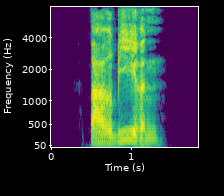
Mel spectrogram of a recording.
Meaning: to cut (trim, barber) the beard, to shave
- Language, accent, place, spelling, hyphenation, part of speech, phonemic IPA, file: German, Germany, Berlin, barbieren, bar‧bie‧ren, verb, /barˈbiːrən/, De-barbieren.ogg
